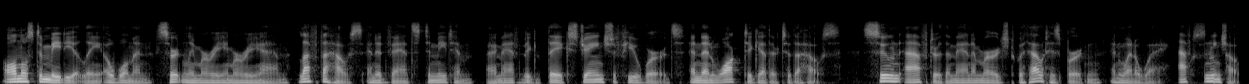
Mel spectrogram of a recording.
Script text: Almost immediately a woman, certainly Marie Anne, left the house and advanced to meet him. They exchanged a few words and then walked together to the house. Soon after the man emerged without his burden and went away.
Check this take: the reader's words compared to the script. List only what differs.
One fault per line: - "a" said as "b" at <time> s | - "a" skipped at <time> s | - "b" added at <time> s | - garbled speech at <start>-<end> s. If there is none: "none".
- "Marie" added at 2.2 s
- garbled speech at 4.9-5.4 s
- garbled speech at 11.8-12.4 s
